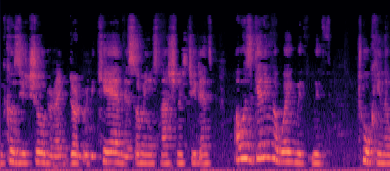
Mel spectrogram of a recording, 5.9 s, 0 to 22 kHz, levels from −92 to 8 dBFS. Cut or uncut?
uncut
